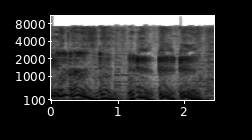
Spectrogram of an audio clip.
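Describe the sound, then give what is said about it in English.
A man clears his throat on air in a few drawn-out, rasping voiced bursts whose pitch wavers up and down, each separated by brief gaps, with no words spoken. “They say it's very rude to clear one's throat on the air.”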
